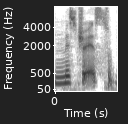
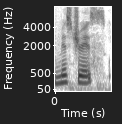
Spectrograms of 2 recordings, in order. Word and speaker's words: mistress: Number eight，啊，第八个，如果是已婚男人的情人啊，我们就说这个婚外恋，我们通常会用这个 mistress 这个词啊，mistress，啊，注意一下这里的 e 的发音不要念作 f。念作 it 啊，mistress。同样给大家一个 example。 Picasso's painting of his mistress will go under the hammer at London. Picasso's painting of his mistress will go under the hammer at London.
